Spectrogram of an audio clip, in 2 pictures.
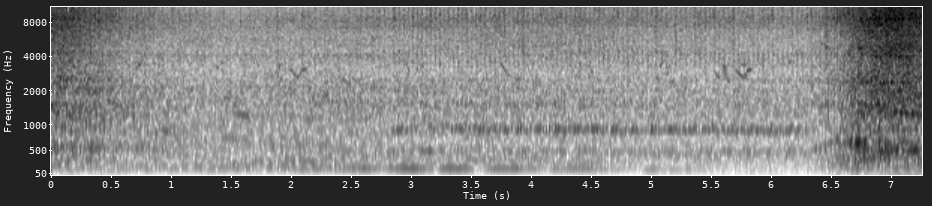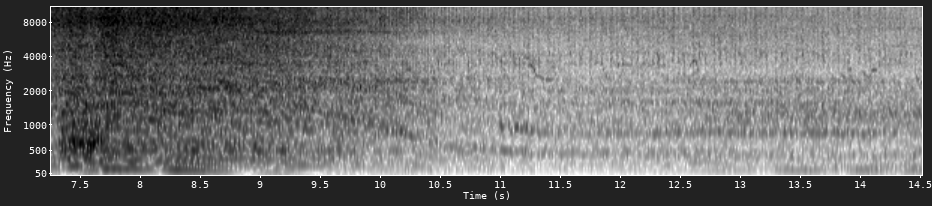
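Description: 1991 Honda Accord's 2.2-litre four-cylinder engine idling with the air conditioning on. At the start it is settling from a rev, and about six and a half seconds in it is revved once, rising quickly and then sinking back to idle over about three seconds.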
